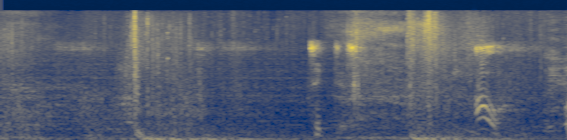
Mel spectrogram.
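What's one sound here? Heavy blows land with deep booming thuds.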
